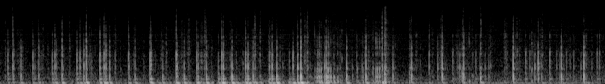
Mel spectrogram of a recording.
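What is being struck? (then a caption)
Cardboard box. Fingertips and nails tap rapidly on the surface of a hollow, printed cardboard box held upright against the mic. The dense, irregular patter of short, dry taps carries a deep, hollow low thump under soft papery clicks, with each tap dying away almost instantly.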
